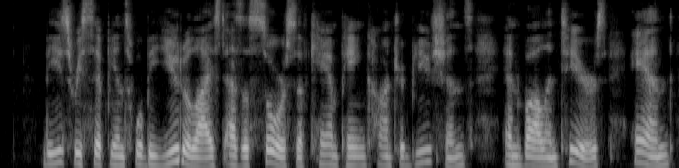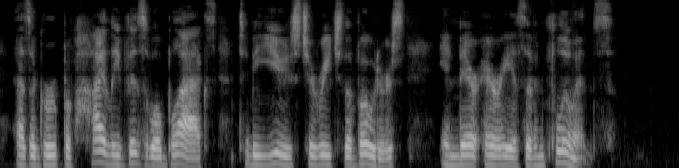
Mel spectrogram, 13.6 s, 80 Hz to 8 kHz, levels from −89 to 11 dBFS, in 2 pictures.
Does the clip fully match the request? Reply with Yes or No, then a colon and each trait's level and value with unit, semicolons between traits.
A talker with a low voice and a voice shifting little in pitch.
No: medium, 155 Hz; narrow, 2.3 semitones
